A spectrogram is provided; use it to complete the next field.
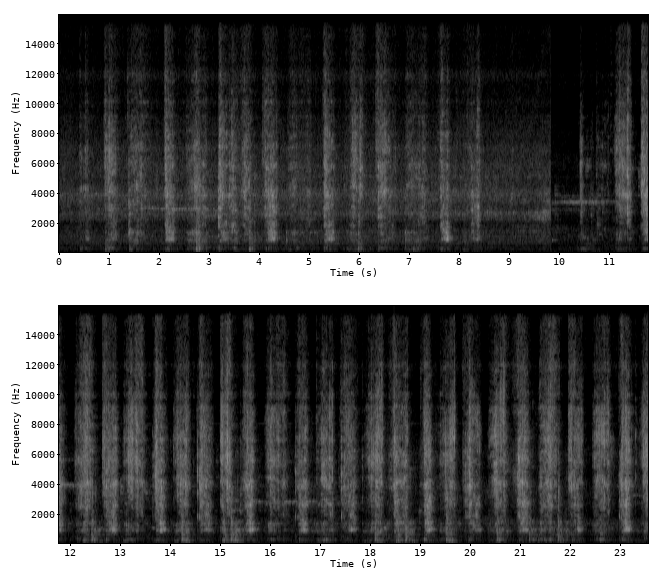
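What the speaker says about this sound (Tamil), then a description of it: "அடுப்பை சிம்மிலே வச்சு ரவையை கருகிராமல் வறுத்து எடுத்துக்குவோம்." Dry semolina (rava) scraped and stirred in a pan over low heat, a steady run of rhythmic raspy strokes, close and clear, with a brief pause partway through before the scraping resumes.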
